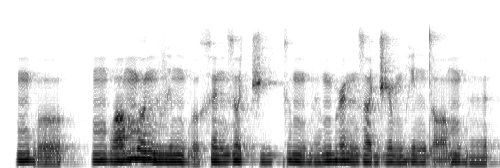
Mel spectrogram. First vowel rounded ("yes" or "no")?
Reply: yes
